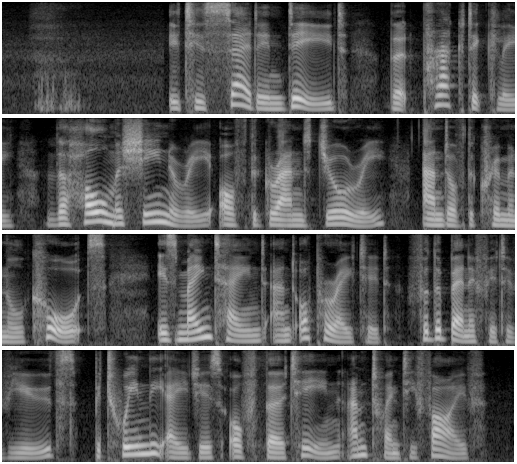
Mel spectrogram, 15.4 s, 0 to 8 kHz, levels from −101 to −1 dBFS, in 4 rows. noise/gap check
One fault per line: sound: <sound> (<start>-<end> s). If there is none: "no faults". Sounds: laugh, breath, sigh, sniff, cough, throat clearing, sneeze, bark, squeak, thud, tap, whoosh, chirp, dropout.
sound: sigh (0.2-0.8 s)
